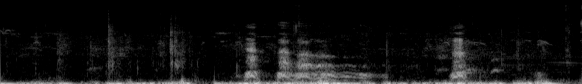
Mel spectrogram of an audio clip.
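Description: Dogs in a peanut field bark in scattered bursts across the stretch, fairly close, over a steady low rumble of outdoor noise with no talk.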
